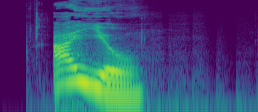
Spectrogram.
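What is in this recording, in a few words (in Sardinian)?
"Ajò", Sardinian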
